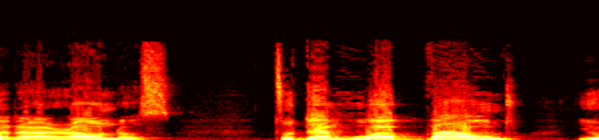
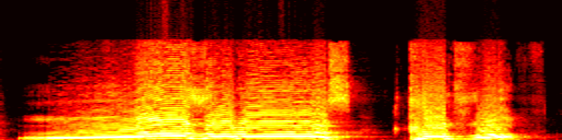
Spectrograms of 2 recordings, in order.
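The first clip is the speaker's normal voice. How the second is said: higher, louder, slow drawn-out shout; Jesus calling Lazarus with a great cry; 11 semitones higher, 6 dB louder, much slower than usual. Pretend. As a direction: call the dead man out of the grave at full voice. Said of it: "cried with a loud voice".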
